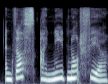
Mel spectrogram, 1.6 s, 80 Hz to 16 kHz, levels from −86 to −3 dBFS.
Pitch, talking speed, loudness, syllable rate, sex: 245 Hz, 220 wpm, -14 LUFS, 4.3 syllables/s, female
